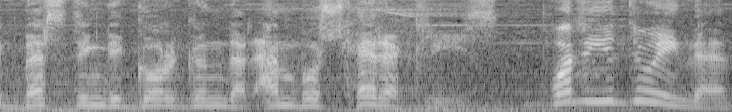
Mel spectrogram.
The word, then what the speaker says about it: Heracles: So, Phoenix, after boldly besting the Gorgon that ambushed Heracles...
